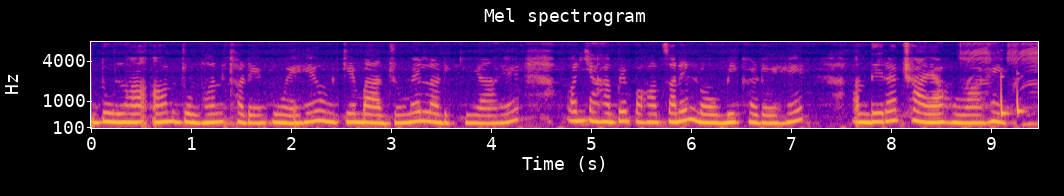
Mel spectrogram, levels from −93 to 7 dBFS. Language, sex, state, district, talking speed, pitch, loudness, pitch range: Hindi, female, Maharashtra, Mumbai Suburban, 160 wpm, 285 Hz, -12 LUFS, 270-300 Hz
